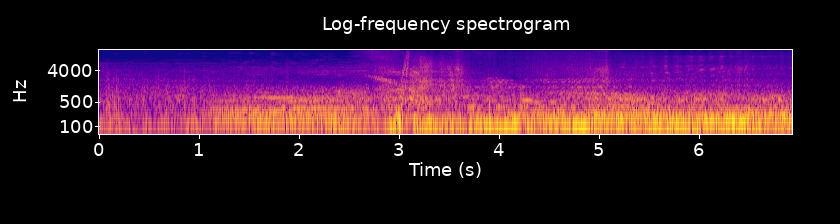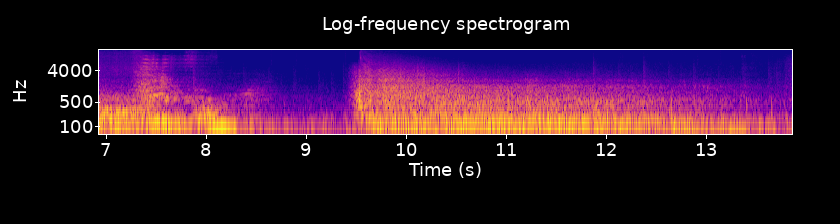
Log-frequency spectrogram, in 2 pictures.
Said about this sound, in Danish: Jamen, jeg kaster Thunderwave. Yes. Skjoldet. Kæmpe blæs af torden og lyn kommer ud gennem skjoldet her og rammer begge to.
